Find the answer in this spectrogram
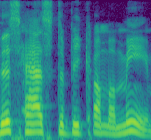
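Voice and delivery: ordinary talk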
